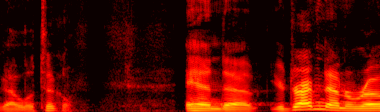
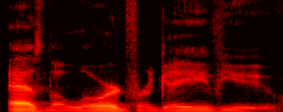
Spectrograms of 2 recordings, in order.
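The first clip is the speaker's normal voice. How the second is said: solemn emphasis; 7 semitones lower, 10 dB quieter, slower than usual. Acted. Scripture punchline said slowly.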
